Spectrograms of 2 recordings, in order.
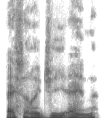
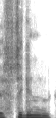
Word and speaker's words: sign: We don't say stigen, we say sign.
